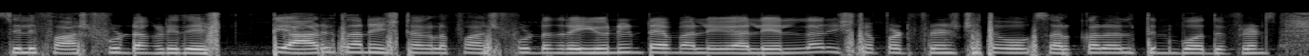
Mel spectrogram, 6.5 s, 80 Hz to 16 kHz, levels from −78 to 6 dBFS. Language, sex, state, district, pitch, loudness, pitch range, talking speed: Kannada, female, Karnataka, Dharwad, 240 Hz, -20 LUFS, 230-245 Hz, 230 wpm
